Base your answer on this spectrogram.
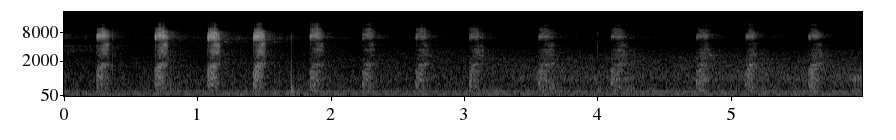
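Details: Squirrel making a strange sound: four loud, hissy chucks open the series, then quieter ones follow at a similar brisk pace and fade, over a low steady hum.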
